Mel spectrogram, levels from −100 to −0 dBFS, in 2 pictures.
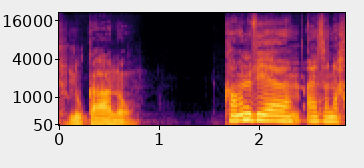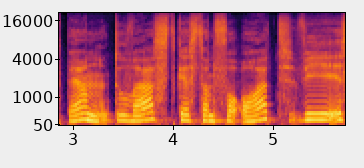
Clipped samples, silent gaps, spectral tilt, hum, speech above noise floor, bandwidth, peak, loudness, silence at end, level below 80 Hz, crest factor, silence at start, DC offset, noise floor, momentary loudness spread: under 0.1%; none; -5.5 dB/octave; none; 59 dB; over 20 kHz; 0 dBFS; -13 LUFS; 0 s; -44 dBFS; 14 dB; 0 s; 0.1%; -72 dBFS; 6 LU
